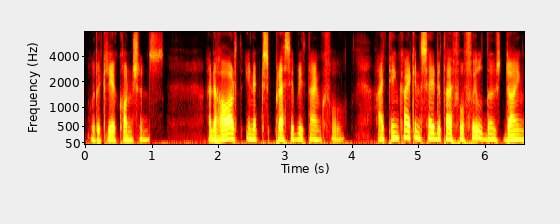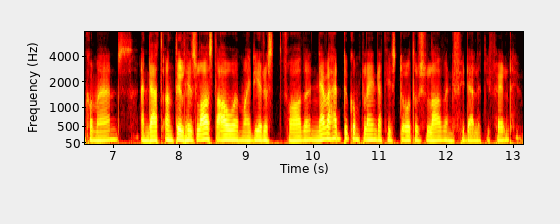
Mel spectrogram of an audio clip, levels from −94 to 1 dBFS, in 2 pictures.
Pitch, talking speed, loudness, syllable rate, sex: 130 Hz, 185 wpm, -19 LUFS, 5.5 syllables/s, male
